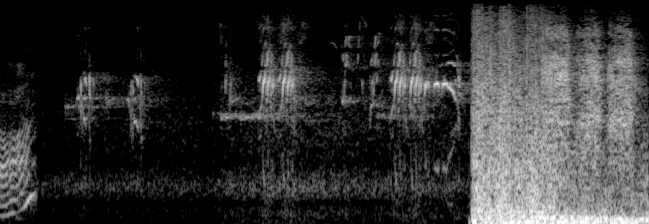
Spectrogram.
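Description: Small songbirds chirping and trilling in short high phrases. About three-quarters of the way through, a sudden loud, harsh blast of noise cuts in and drowns them out.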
